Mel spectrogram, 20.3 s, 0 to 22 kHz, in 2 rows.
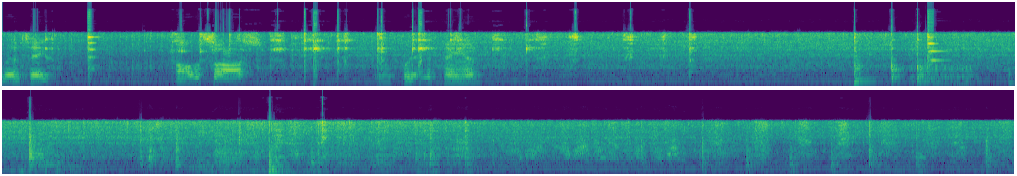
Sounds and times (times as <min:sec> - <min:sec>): Frying (food): 0:00.0 - 0:20.2
Stir: 0:14.6 - 0:20.2.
